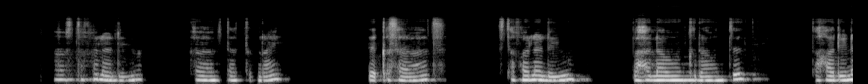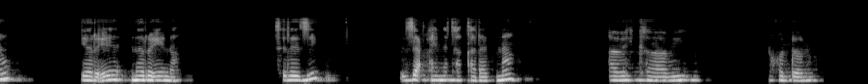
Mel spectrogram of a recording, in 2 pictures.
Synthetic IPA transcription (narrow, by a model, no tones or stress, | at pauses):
ʔaβzɨt̪ʰɐfɐlalɐju | kʰɐβaβit̪ʰat̪ʰːɨɡɾaj | d̪̥ɐkʼːɨsɐβat̪ | z̥ɨt̪ʰɐfɐlalɐju | b̥ahlawinkʰɨd̪awɨnt̪ʰi | t̪ʰɐxad̪inow | jɛɾnɨɾʔina | sɨlɐzi | ʔɨziʕajnɐt̪akʰːad̪ad̪na | ʔaβɐjkʰɐβaβi | jɪxɨd̪onu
